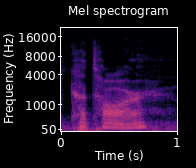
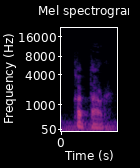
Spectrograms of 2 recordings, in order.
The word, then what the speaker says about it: Qatar: And this is if you take if you imagine saying like a K and then just walking the sound farther and farther and farther back in your throat. So you go back like C. That's cough.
